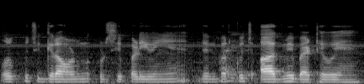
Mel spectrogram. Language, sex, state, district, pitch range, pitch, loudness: Hindi, male, Uttar Pradesh, Shamli, 120-130 Hz, 125 Hz, -21 LUFS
